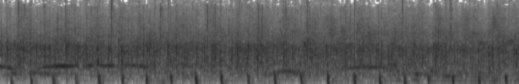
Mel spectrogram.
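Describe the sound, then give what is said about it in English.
Loud, sustained applause from an audience for Pastor Peter and Irene Kesarevu, visiting from Uganda, dense clapping mixed with scattered cheers and whoops continuing steadily throughout. “And so I just want you to give a big round of applause for Pastor Peter and Irene Kesarevu, who are here from Uganda.”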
